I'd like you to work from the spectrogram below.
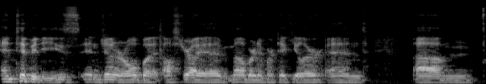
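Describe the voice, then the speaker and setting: In a very clean recording with a silent background, a man speaks in a monotone with flat intonation. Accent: American. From US Midwest, Indianapolis. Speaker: tech professional. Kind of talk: casual interview.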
